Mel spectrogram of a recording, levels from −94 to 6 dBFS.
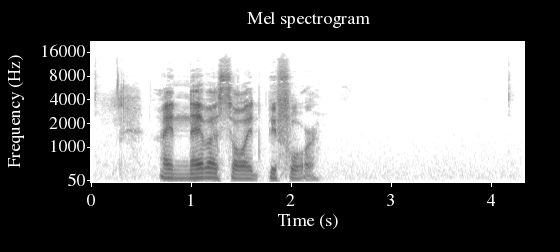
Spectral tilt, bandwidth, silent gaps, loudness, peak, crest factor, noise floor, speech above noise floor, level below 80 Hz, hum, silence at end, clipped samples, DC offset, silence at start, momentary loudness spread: -2.5 dB/octave; 14 kHz; none; -33 LUFS; -14 dBFS; 26 dB; -80 dBFS; 46 dB; -76 dBFS; none; 2.05 s; under 0.1%; under 0.1%; 0.25 s; 20 LU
